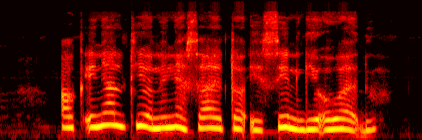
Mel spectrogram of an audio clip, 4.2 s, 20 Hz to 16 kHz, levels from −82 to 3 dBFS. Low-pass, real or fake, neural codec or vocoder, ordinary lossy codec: 14.4 kHz; real; none; Opus, 24 kbps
